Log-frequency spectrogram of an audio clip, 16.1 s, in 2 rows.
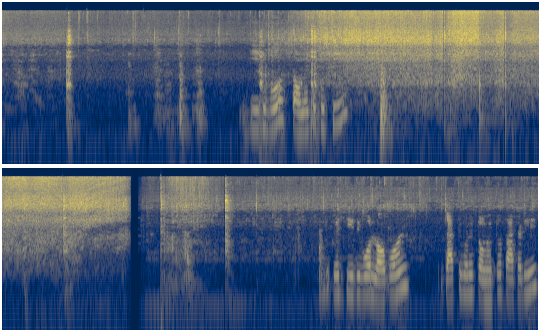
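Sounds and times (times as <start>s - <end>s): tomatoes sizzling in hot oil: 0.0s - 16.0s
metal spatula scraping a pan: 1.9s - 3.2s, 3.8s - 5.9s, 10.2s - 11.6s.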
